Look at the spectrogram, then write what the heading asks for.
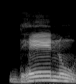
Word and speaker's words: धेनु: प्रति, धेनु, धे और नु, तो क्या हुआ? धेनु, धे नु, नु छोटा है तो नु छोटा उच्चारण, धेनु।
